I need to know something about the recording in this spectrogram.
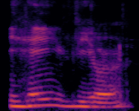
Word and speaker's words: behavior: Márcia, a gente pronuncia assim, ó. Be, right? Aí você fala hey. Behavior.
